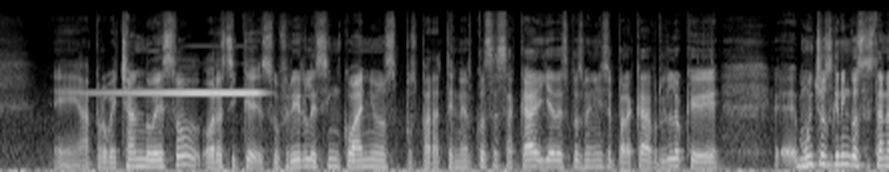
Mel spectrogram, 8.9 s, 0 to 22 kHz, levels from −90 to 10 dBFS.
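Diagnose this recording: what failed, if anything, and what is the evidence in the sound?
Loudspeaker feedback squeal in the playback-to-microphone loop: a 2.4 kHz tone swells from 0.59 s to about 10 dB over the sound, ending at 2.76 s. Steady interference wouldn't build like that.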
